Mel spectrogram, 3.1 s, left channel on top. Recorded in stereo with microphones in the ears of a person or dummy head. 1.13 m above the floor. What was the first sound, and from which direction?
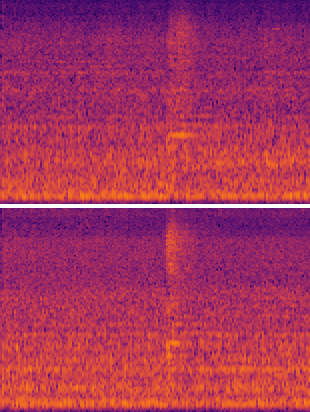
A snare drum, 55° right (ahead or behind).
